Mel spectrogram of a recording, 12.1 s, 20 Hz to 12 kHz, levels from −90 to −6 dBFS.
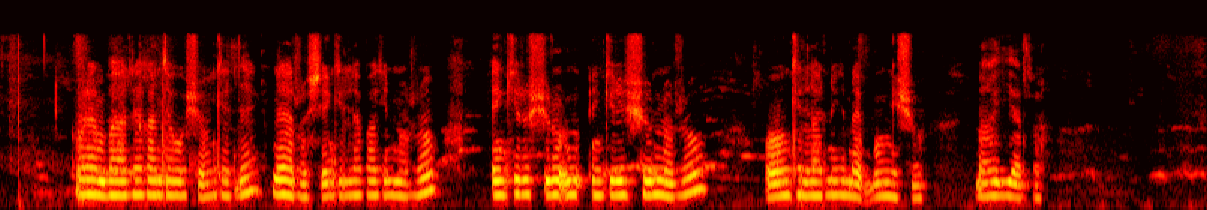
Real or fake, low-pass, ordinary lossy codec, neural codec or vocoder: real; 7.2 kHz; AAC, 48 kbps; none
